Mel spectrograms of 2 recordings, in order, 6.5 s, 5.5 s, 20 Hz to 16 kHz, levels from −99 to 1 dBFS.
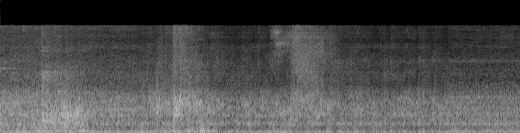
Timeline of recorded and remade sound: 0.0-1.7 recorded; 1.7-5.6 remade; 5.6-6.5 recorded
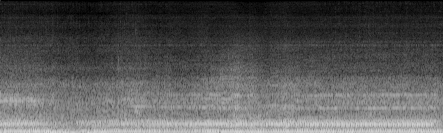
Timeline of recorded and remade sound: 0.0-2.1 recorded; 2.1-4.0 remade; 4.0-5.5 recorded

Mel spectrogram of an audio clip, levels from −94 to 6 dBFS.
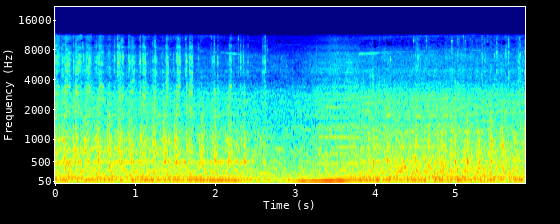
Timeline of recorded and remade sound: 0.0-3.1 recorded; 3.1-3.8 remade; 3.8-5.9 recorded

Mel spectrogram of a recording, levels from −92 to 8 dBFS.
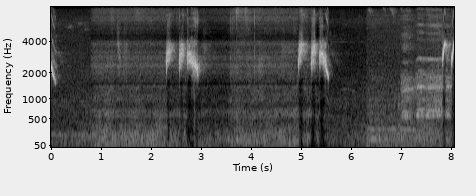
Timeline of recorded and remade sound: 0.0-0.8 recorded; 0.8-5.5 remade; 5.5-8.1 recorded

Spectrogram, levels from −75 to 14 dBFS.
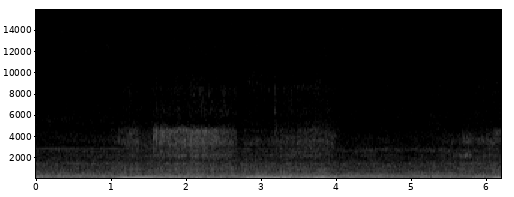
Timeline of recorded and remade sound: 0.0-1.2 recorded; 1.2-2.1 remade; 2.1-3.7 recorded; 3.7-6.2 remade

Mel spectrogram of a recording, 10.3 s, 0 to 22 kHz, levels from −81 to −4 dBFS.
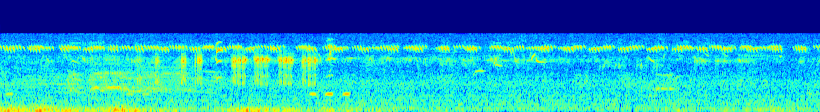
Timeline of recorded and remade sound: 0.0-10.3 recorded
